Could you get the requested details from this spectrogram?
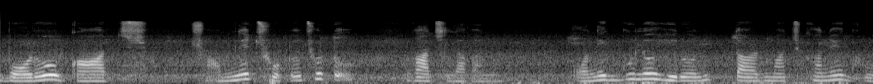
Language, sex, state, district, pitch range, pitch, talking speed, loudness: Bengali, female, West Bengal, Jhargram, 165-215 Hz, 185 Hz, 80 wpm, -18 LUFS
